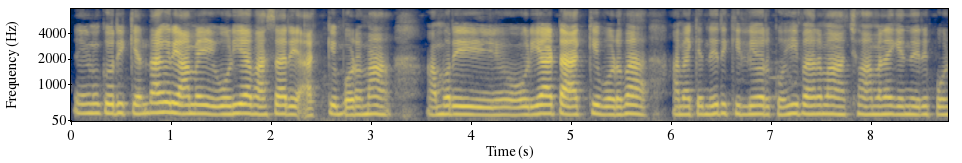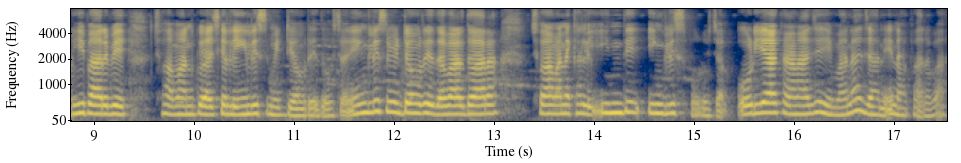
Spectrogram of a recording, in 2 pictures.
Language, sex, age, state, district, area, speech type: Odia, female, 30-45, Odisha, Bargarh, urban, spontaneous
